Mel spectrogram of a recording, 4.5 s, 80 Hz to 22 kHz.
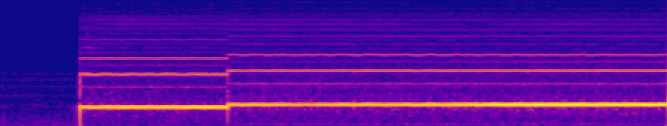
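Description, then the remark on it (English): A loud, steady electronic intruder alarm tone from an RC850 repeater controller starts abruptly, holds a sustained pitch, then steps slightly to a second sustained tone and continues unbroken with no speech. “The RC850 controller will also leave you a voice message indicating the time and date and nature of the alarm.”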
